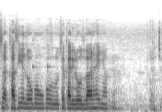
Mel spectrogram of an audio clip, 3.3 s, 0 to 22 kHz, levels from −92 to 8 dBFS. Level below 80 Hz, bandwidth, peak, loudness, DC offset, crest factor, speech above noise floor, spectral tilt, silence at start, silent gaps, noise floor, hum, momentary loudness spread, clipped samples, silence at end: -58 dBFS; 11 kHz; -4 dBFS; -24 LUFS; under 0.1%; 22 dB; 29 dB; -5.5 dB/octave; 0 s; none; -53 dBFS; none; 17 LU; under 0.1%; 0 s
